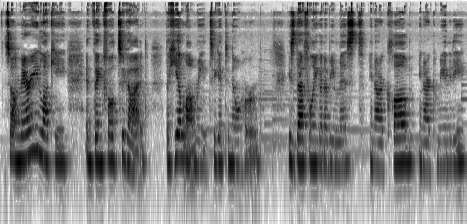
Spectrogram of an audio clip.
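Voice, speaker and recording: A woman's voice: medium pitch, gravelly, mellow. A woman from Ecuador, a Rotary exchange coordinator recording an earnest tribute message with some hesitations. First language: Spanish. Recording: roomy echo with faint guitar.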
